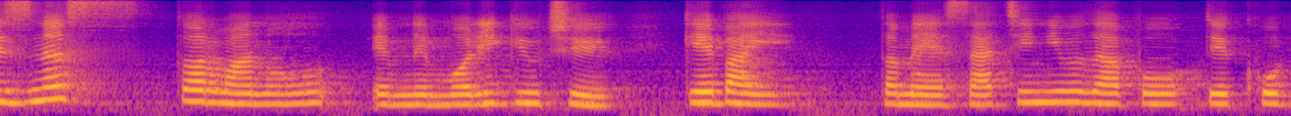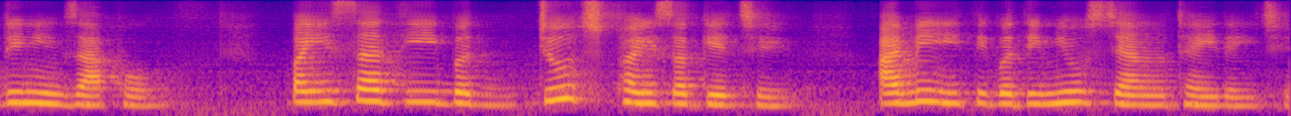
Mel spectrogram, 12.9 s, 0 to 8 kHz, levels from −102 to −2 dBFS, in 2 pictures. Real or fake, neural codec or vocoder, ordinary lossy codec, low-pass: fake; codec, 16 kHz, 0.2 kbps, FocalCodec; none; none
